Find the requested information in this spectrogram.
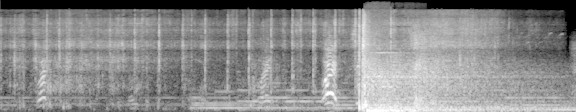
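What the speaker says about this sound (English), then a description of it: "at the last moment, the hunters managed to take a shot and stop the impending hippo" A single heavy gunshot booms as hunters stop a charging hippo in Africa, a sudden loud blast with a long rumbling tail, preceded by someone talking and hoofbeat-like thumps.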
